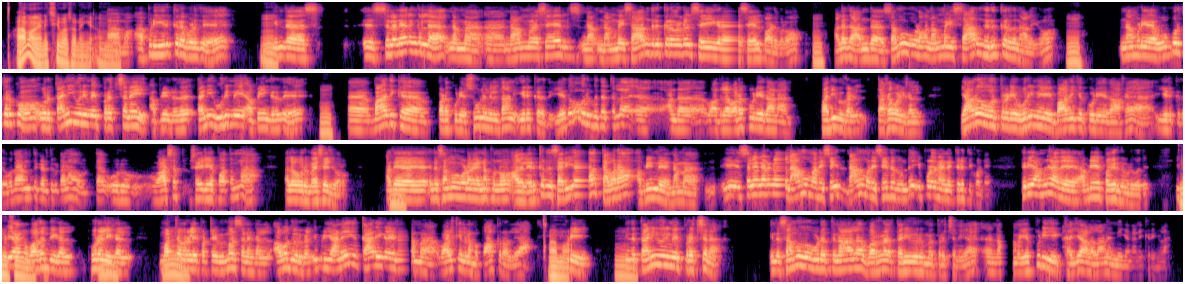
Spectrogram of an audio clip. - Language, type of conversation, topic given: Tamil, podcast, சமூக ஊடகங்களில் தனியுரிமை பிரச்சினைகளை எப்படிக் கையாளலாம்?
- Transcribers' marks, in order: lip smack; other noise; tsk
